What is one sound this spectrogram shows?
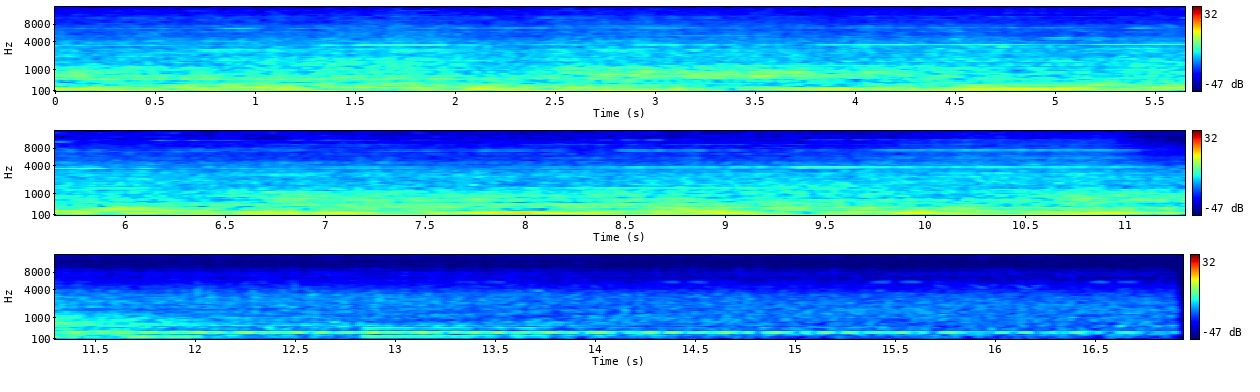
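Water trickles gently.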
